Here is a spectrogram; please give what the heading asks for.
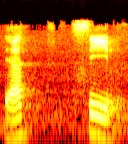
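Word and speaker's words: يس: tuh bacanya salahnya bacanya bukan begitu harusnya Yasin dua harakat y Yasin tapi mungkin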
